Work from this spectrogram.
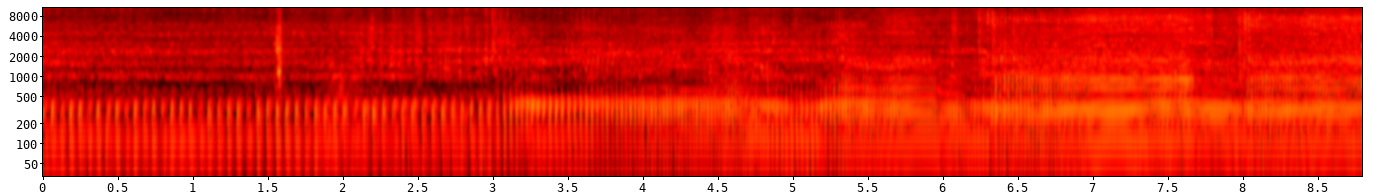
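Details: Apollo RFZ X18 125cc pit bike just after fitting a new PE22 22 mm carburetor: even thumping idle about four beats a second, then crisp revs picking up and dropping back cleanly; healthy running, ran great after carb upgrade.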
